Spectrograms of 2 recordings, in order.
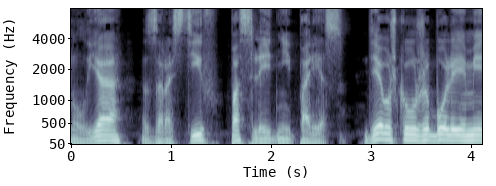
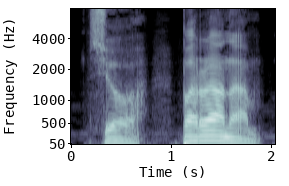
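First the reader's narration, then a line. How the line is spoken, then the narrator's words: Grumbling. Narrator (Russian): проворчал вампир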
